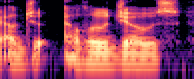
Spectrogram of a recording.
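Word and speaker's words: Azulejos: Azulhos. Azul means blue in Spanish, and you're not going to pronounce it J, you say Aljos.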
